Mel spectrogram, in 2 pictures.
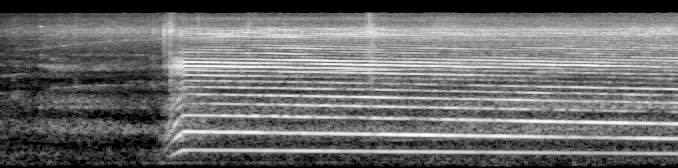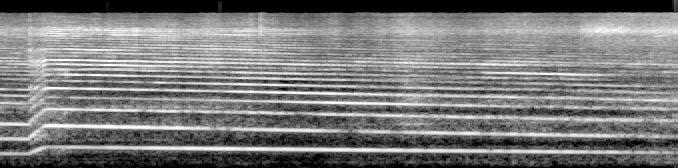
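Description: Seagrave ladder fire truck's siren switching on about a second in. Its pitch jumps sharply up and then falls slowly, and it jumps up again a few seconds later and slides down again.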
